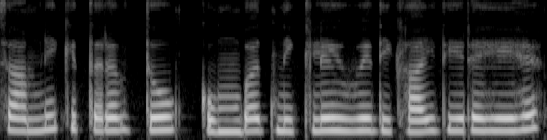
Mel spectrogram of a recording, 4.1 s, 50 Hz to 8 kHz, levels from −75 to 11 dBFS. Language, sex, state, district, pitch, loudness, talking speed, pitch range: Hindi, female, Jharkhand, Ranchi, 260 Hz, -13 LUFS, 160 wpm, 255-270 Hz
